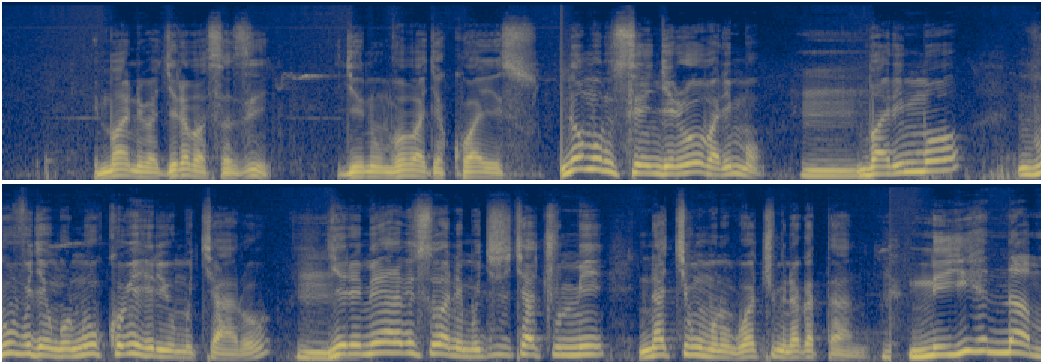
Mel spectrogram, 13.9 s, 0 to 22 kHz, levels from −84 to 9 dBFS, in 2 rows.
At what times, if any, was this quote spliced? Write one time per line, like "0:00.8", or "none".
0:03.5
0:12.7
